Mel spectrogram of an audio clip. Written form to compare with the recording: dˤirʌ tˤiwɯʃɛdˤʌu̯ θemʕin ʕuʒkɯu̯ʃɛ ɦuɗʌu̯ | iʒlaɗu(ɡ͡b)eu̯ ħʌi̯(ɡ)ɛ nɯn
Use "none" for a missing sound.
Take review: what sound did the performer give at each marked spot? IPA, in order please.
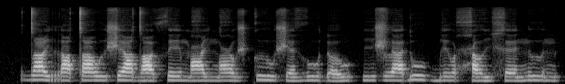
ɡ͡b, x

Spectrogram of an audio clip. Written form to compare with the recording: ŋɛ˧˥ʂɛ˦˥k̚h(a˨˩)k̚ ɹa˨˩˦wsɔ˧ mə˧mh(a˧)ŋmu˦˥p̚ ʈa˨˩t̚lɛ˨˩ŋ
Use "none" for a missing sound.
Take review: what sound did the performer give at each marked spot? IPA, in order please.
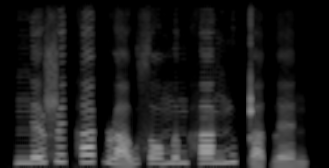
a˦˥, a˧

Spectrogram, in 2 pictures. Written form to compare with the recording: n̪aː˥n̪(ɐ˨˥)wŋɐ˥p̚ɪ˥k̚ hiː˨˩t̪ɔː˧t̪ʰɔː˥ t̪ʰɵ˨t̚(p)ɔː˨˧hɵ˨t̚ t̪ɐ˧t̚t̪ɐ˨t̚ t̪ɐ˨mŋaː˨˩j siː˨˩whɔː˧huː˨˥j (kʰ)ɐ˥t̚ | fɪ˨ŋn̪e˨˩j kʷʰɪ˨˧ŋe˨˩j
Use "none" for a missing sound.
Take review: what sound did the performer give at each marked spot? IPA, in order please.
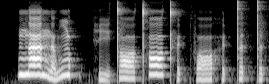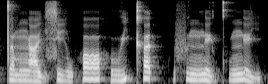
ɐ˨˥, f, kʰ

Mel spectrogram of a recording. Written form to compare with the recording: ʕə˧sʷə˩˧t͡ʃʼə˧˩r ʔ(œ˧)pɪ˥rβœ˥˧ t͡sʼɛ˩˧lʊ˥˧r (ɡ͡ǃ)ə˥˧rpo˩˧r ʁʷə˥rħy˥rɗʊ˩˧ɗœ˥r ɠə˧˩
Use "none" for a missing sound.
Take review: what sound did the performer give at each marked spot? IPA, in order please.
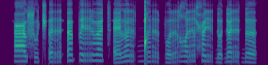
œ˥, ɡ͡ǃ

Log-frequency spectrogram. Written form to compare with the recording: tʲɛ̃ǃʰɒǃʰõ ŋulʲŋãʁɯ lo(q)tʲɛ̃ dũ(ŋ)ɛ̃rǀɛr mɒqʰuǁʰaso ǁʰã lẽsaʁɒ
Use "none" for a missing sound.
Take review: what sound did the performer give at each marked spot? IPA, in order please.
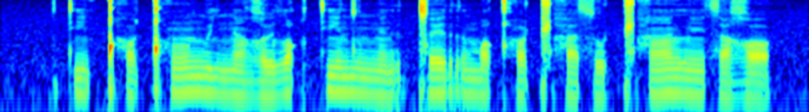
q, ŋ

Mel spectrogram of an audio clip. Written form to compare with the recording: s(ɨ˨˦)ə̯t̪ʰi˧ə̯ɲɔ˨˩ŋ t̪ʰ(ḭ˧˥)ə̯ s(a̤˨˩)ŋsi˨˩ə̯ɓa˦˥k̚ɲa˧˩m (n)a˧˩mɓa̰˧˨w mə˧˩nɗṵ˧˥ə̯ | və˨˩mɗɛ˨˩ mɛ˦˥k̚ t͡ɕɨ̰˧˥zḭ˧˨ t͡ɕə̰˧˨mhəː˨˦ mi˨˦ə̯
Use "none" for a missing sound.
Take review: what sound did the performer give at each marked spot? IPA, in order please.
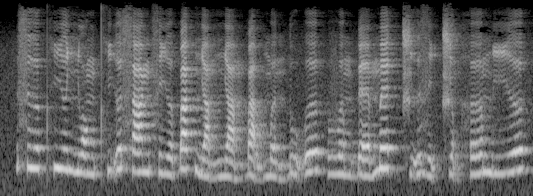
ɨ˧, ḭ˧˥, a˧, ɲ

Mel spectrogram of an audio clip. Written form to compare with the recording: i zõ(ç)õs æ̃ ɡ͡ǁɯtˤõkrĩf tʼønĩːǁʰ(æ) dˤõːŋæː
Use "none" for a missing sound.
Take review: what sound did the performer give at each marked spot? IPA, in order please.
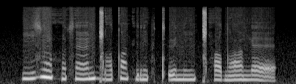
h, æ

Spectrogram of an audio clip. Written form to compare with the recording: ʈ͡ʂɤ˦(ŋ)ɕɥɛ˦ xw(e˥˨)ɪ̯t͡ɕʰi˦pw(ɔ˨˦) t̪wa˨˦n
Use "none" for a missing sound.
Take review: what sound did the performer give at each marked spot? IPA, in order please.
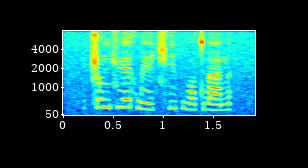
ŋ, e˨˦, ɔ˨˦

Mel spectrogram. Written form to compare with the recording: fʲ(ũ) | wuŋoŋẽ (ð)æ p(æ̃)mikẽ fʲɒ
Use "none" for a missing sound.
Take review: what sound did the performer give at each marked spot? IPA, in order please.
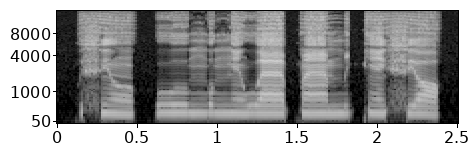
õ, w, æ̃

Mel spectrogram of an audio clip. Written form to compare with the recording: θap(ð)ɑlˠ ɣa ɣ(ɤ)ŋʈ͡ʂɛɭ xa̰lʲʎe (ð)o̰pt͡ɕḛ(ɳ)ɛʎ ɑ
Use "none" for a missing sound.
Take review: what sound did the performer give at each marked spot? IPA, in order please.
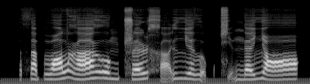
β, o, ð, ŋ

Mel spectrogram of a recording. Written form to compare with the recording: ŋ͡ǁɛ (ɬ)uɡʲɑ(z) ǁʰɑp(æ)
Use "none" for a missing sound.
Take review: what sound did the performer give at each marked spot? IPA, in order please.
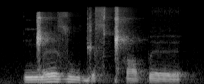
z, s, ɛ

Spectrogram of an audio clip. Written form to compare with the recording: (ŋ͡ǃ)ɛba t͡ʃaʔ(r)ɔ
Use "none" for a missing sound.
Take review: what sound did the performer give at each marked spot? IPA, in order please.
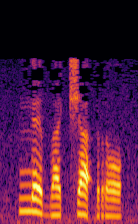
ŋ, r

